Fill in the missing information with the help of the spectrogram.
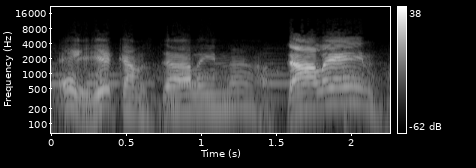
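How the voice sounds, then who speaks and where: Streetwise chiseler, animated and mocking, higher register, muffled old radio crime show. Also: male voice, unhurried, over music. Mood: breezy hustling. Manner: wisecracking, streetwise, needling. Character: slick, mocking small-time crook and chiseler. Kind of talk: 1950s radio drama acting. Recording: muffled 1950s radio recording.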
